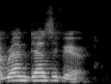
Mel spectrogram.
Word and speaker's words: remdesivir: I believe it was remdesivir. Am I saying that correctly? – Yeah, remdesivir.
